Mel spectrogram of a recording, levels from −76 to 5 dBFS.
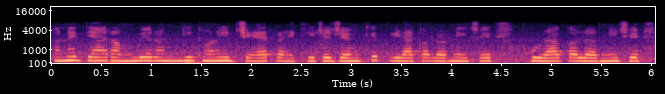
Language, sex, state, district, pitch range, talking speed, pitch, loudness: Gujarati, female, Gujarat, Valsad, 225-240 Hz, 160 wpm, 230 Hz, -14 LUFS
